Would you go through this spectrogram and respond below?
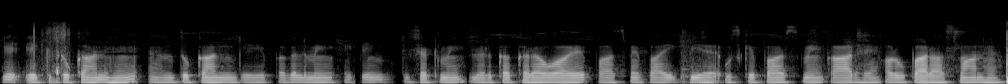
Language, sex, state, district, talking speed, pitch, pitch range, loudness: Hindi, male, Uttar Pradesh, Hamirpur, 185 wpm, 105 Hz, 105-110 Hz, -23 LUFS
